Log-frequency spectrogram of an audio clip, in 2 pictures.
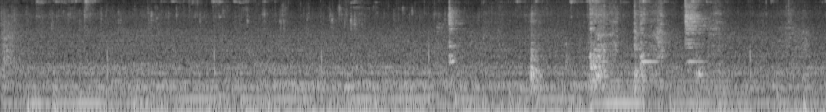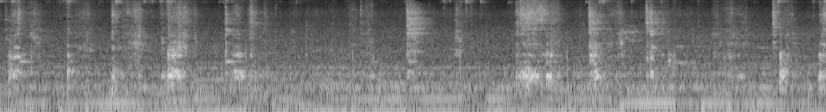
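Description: Metal spatula stirring spiced potatoes and onions in oil in an aluminium pot, clinking and scraping against the pot in clusters from about four seconds in, over a steady low hum.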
